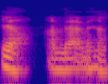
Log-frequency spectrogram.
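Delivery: soft, low, lifeless, phoned-in throwaway delivery. Mocking an actor who is phoning it in: Michael Keaton with no energy. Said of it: "but in here it's just".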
